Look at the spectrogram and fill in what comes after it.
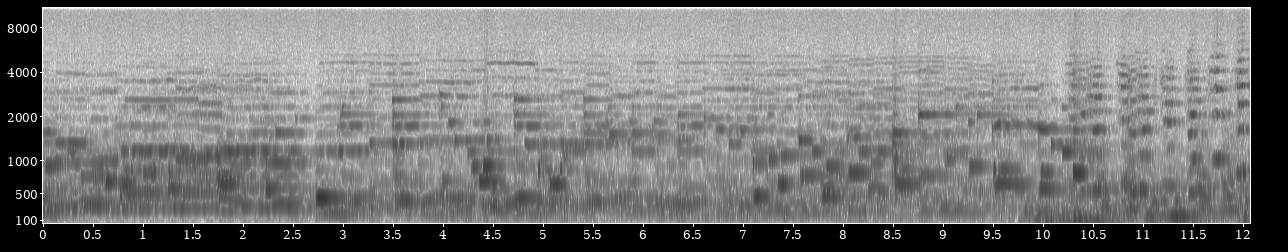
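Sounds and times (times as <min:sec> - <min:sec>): piano and orchestra playing: 0:00.0 - 0:12.0.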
